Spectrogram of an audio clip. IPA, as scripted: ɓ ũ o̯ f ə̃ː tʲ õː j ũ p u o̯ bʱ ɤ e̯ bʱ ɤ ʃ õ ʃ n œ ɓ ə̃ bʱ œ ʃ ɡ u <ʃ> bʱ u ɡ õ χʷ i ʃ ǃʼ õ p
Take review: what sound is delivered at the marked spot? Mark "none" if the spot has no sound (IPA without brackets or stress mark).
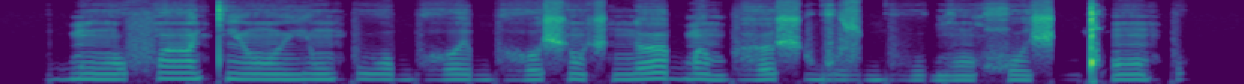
z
